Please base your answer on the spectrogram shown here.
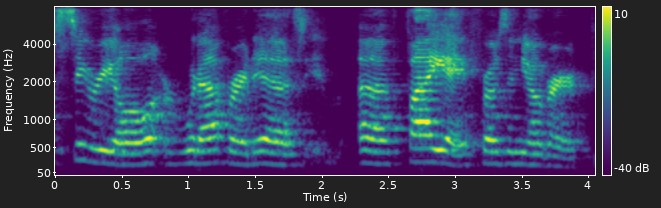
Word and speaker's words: Fage: your, box of cereal or whatever it is, Faye frozen yogurt, Fage. They have to explain the pronunciation on the back of the yogurt container,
